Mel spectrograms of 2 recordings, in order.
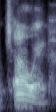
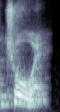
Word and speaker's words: Chowe: Is it Chowe or Chawe? The first one, Chowe.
